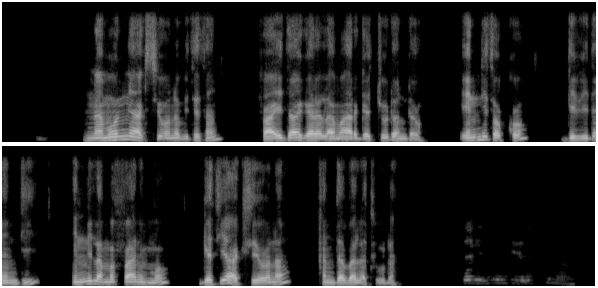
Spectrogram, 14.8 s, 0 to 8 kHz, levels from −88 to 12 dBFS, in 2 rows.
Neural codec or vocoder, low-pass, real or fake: vocoder, 22.05 kHz, 80 mel bands, WaveNeXt; 7.2 kHz; fake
